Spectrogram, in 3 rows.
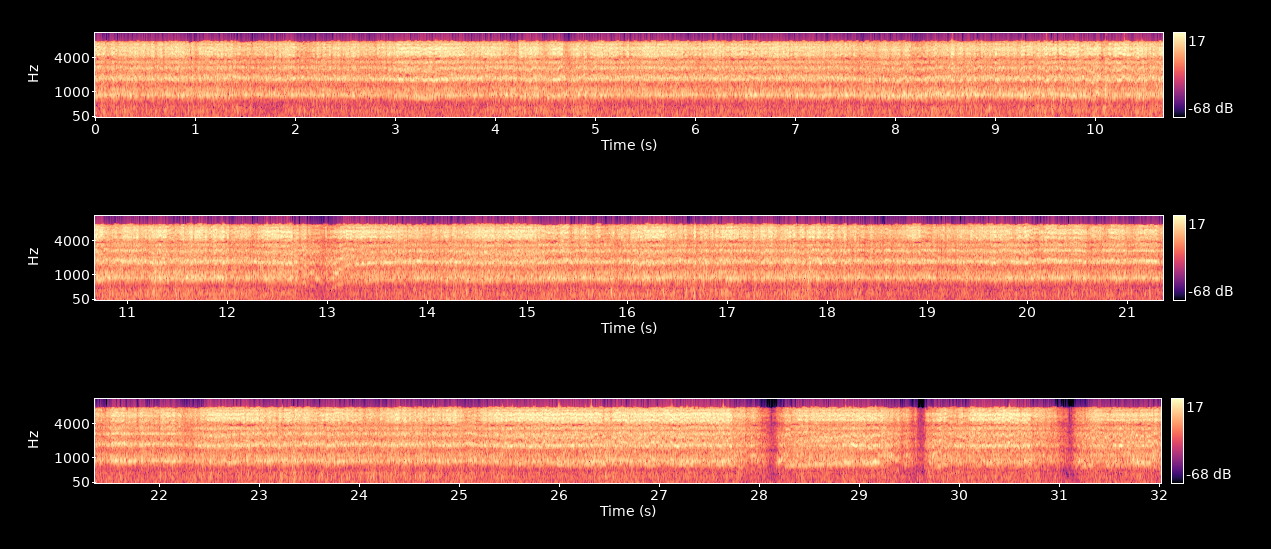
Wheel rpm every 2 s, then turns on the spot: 230, 230, 230, 230, 230, 230, 170, 220, 230, 230, 230, 230, 230, 200, 140, 140.
none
